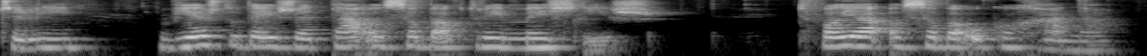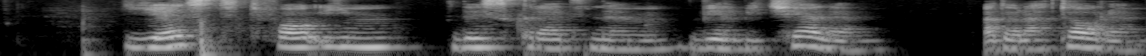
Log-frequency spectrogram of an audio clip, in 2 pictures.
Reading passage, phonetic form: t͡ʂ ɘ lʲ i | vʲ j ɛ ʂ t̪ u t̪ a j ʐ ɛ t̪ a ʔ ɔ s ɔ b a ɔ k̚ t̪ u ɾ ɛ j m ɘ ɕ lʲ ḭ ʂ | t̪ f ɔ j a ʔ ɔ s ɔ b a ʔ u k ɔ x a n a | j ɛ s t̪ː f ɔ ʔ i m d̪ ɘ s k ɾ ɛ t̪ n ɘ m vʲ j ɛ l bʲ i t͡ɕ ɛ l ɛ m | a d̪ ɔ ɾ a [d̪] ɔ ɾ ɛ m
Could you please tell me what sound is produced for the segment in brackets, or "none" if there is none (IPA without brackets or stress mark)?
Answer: t̪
